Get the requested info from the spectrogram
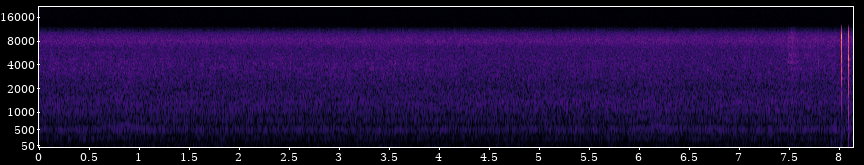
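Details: Busy bees recorded on 17 April 2010, a soft continuous hum of many wings, even and unchanging, with two brief clicks at the very end.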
